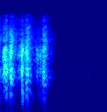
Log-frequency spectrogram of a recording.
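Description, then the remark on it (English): Popcorn kernels kept in a fridge rattle in a container in three quick, dry shakes lasting about half a second, fairly loud and crackly, then stop abruptly into silence. “Oh my god, I have popcorn in my fridge!”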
